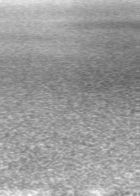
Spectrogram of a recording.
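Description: The Cascade de Couz waterfall roars as a dense, steady, broadband rush of falling water, loud and unbroken, with no voices.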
